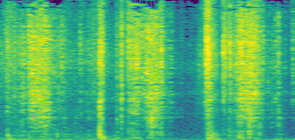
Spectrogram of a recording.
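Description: Steel shovel blade scraping and digging into sand under a concrete sidewalk slab, with a few sharp scrapes about a third of the way in and again near the end.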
